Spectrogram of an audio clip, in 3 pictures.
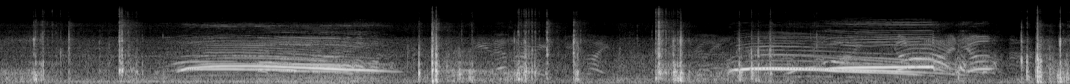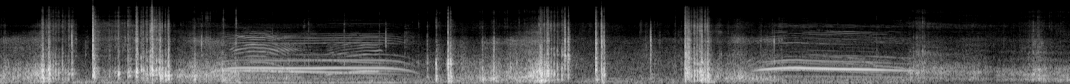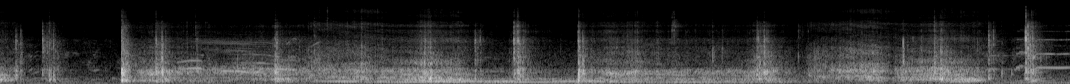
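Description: Skateboard tricks on banks and ledges: sharp pops, landings and wheel clacks. These are broken by several long, ringing screeches of about two seconds each, from trucks grinding along the edge of a tiled bank. The sound is quieter with scattered knocks in the last third.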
